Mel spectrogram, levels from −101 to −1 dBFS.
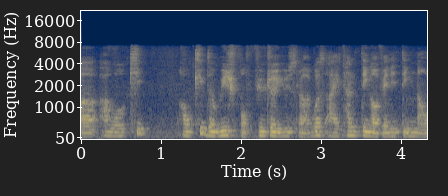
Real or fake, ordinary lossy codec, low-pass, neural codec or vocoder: real; none; 7.2 kHz; none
